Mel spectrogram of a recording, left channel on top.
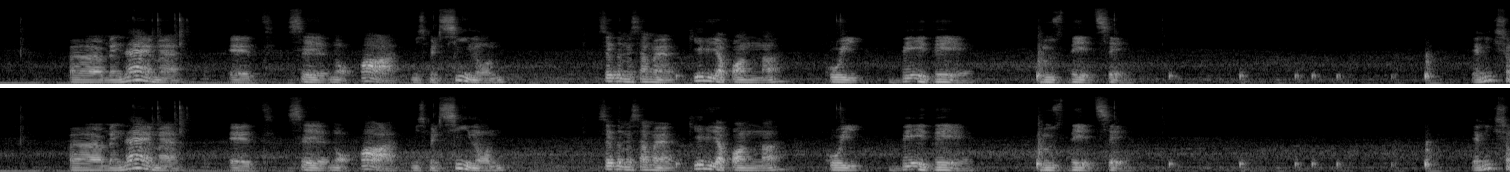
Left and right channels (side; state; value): both; normal; correlation 0.75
